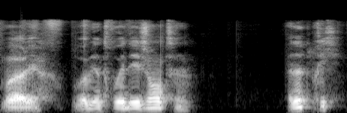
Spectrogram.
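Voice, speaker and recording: A man's voice: low-pitched, animated, takes it slowly, creaky, darkish tone. A man, who has a cold, giving casual, blunt let's play commentary as a gaming YouTuber and swearing offhandedly.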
